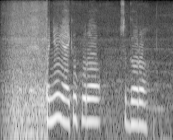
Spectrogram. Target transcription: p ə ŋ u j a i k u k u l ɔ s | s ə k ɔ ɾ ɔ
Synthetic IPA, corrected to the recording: p ə ɲ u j a i k u k u ɾ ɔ | s ə ɡ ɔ ɾ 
